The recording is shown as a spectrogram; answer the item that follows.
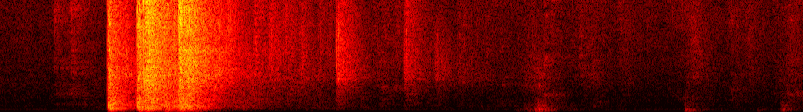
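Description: A toy hockey stick clattering down onto a plastic children's table and plate: a loud burst of several quick knocks about half a second in, followed by a few lighter knocks.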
